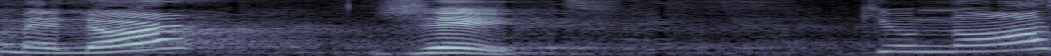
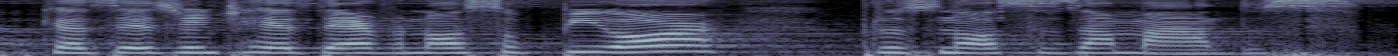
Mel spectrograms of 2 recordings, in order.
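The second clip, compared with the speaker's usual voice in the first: ordinary delivery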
